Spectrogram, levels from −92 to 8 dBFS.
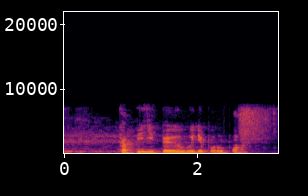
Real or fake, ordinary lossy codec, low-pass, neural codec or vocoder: real; Opus, 24 kbps; 7.2 kHz; none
